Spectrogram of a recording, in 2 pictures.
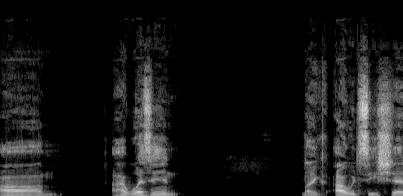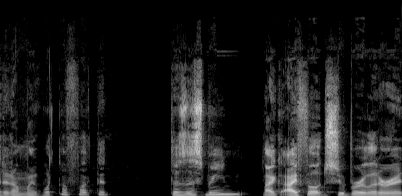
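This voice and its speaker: In a very clean, dry recording with a silent background and a close sound with no echo, a man speaks in a fairly high, animated voice with very wide pitch swings at a fairly slow pace with long, frequent pauses. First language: not English. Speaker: podcast co-host. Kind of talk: casual chat.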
